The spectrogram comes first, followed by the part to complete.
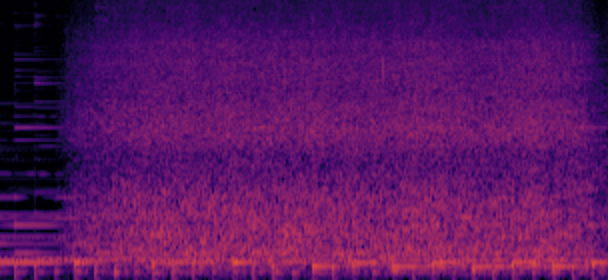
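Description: Steady rushing of river water that starts abruptly about a second in and drops away near the end, over plucked-guitar background music.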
